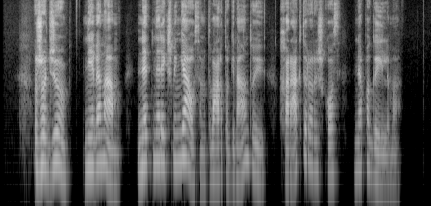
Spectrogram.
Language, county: Lithuanian, Šiauliai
